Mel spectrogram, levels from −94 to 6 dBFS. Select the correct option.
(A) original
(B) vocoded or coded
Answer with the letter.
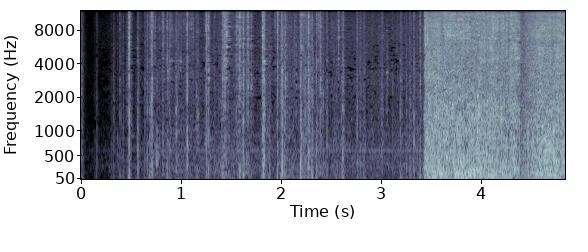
A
